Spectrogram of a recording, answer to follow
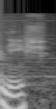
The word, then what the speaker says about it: niche: out such a significant niche for itself or niche pronounce it either way yeah you know occasionally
